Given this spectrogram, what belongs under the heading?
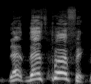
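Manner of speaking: a chuckle running into the words; amused, pleased with the answer; laughing approval. Real, not acted. Host laughing at the guest's blunt no, pleased.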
